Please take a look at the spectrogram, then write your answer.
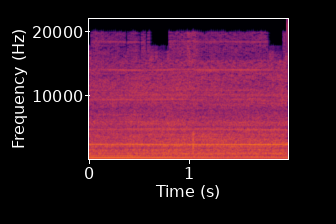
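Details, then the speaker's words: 1991 Kirby Generation 3 upright vacuum on low carpet, nozzle lowered one notch at a time to lowest setting, belt worn: steady, even motor whine with clear high tone and no surging; nozzle sealed to carpet. "Go back to the carpet, lower it 1 notch at a time. My toe touch until you hear it changing the motor, then lower it again."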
